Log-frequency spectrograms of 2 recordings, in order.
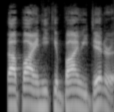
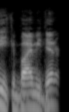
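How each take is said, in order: First: Said in the usual way. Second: Much softer, muttered aside; quiet aside. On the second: Shown as a demonstration. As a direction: drop the voice for a joke aside.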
